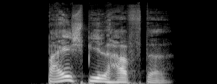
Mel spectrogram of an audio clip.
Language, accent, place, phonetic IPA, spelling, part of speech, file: German, Germany, Berlin, [ˈbaɪ̯ʃpiːlhaftə], beispielhafte, adjective, De-beispielhafte.ogg
- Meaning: inflection of beispielhaft: 1. strong/mixed nominative/accusative feminine singular 2. strong nominative/accusative plural 3. weak nominative all-gender singular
